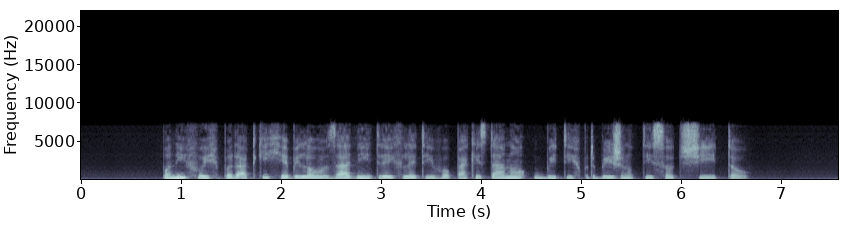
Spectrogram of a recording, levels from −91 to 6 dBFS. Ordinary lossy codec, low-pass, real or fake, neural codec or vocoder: Opus, 64 kbps; 7.2 kHz; fake; codec, 16 kHz, 0.4 kbps, LongCat-Audio-Codec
